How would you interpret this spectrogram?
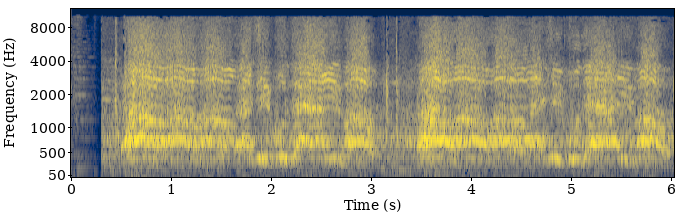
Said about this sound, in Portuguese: O Renato desejou que o Zidane tivesse criado chifre, mas a gente tem um caso aqui no Brasil que tem a ver com o animal, que era o Lu Edmundo Animal, que a torcida do Palmeiras gritava o quê?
